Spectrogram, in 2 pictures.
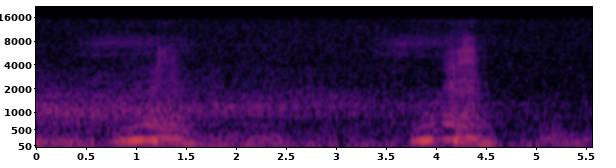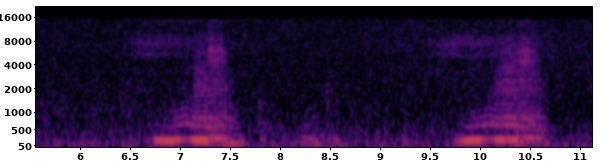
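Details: A domestic cat snoring steadily: a rasping, buzzy breath roughly every three seconds, each starting with a low grunt-like tone and rising into a wheezy, whistling rattle, with quieter soft breaths between.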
